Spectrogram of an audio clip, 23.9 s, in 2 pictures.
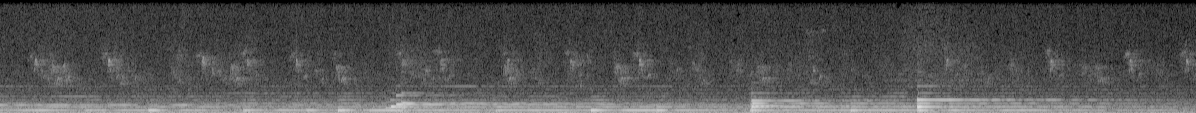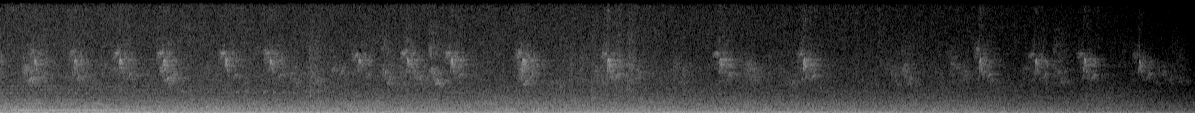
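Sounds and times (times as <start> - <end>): lingering musical note: 0.0 - 13.7
bird chirping: 0.0 - 20.2.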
